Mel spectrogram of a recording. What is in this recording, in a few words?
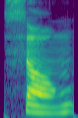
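"song3", Mandarin pinyin syllable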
